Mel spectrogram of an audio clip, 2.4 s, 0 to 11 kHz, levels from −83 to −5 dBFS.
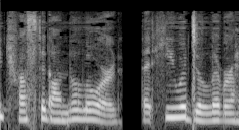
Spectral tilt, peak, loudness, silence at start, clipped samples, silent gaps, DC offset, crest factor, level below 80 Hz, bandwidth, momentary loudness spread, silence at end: -4 dB/octave; -4 dBFS; -21 LUFS; 0 s; under 0.1%; 1.23-1.40 s; under 0.1%; 16 dB; -56 dBFS; 8.8 kHz; 9 LU; 0 s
